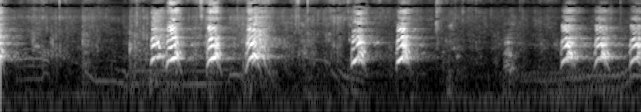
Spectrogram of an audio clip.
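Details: A dog defending her puppies gives bursts of sharp, high barks in quick runs, separated by quieter stretches with a faint low drone.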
